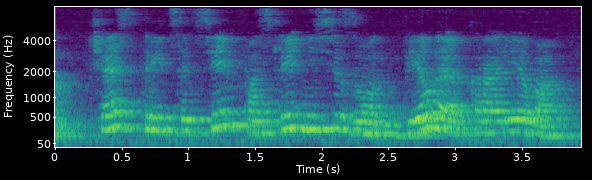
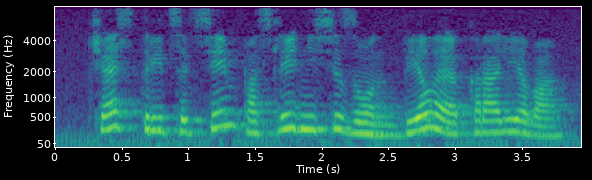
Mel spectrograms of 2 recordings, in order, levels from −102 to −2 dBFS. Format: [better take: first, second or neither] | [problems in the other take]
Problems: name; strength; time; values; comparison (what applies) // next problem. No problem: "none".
second | room echo; dies away in 0.6 s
